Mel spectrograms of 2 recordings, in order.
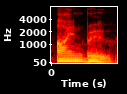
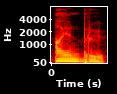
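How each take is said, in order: First: It is said with a general British accent. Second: It is said with a Scottish accent.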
